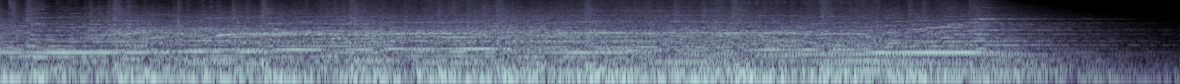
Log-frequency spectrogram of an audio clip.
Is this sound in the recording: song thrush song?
no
